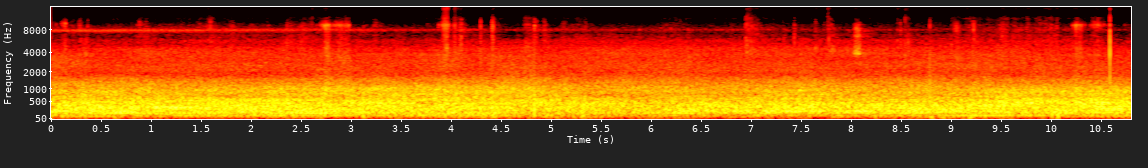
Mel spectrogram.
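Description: Steady background noise, even and unbroken, with a faint thin high whine and a few faint clicks.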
